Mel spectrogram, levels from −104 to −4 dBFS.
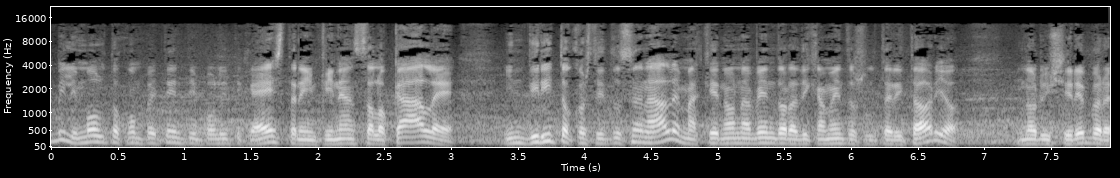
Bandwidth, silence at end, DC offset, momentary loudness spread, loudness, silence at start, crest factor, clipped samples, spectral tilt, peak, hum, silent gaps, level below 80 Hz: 13.5 kHz; 0 s; under 0.1%; 7 LU; -19 LUFS; 0 s; 16 dB; under 0.1%; -4.5 dB/octave; -2 dBFS; none; none; -64 dBFS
